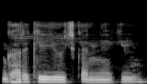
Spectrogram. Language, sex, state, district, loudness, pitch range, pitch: Hindi, male, Uttar Pradesh, Budaun, -19 LUFS, 105-115 Hz, 110 Hz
